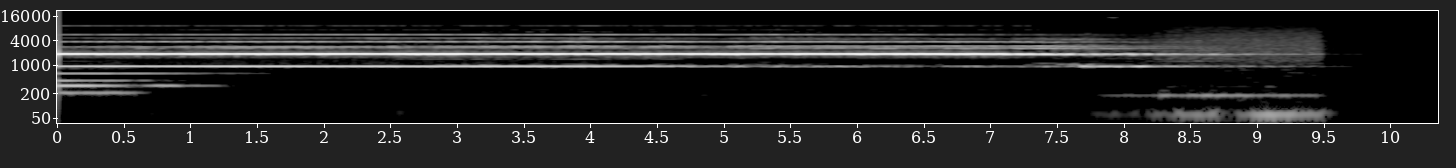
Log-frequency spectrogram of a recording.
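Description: The closing held note of a wind ensemble piece. The lower notes of the chord stop within the first second, leaving one high, pure ringing tone that fades away between about seven and nine seconds in, with a faint low rumble just before it ends.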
